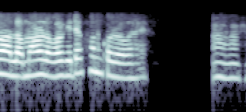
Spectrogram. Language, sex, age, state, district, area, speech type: Assamese, female, 18-30, Assam, Goalpara, rural, conversation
